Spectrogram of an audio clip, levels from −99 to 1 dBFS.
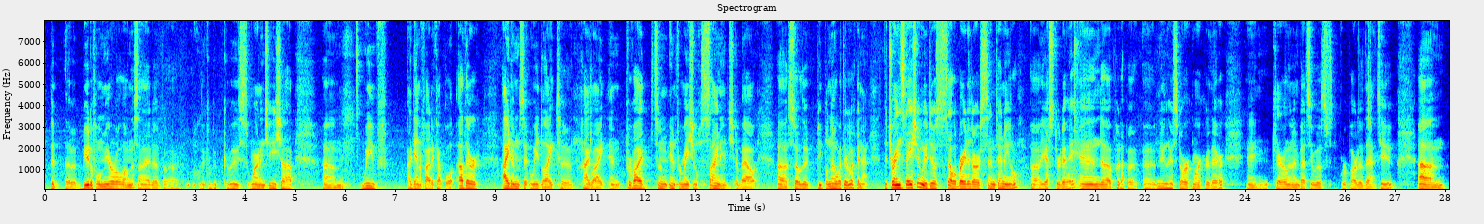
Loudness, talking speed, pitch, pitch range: -22 LUFS, 160 wpm, 105 Hz, 100-115 Hz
